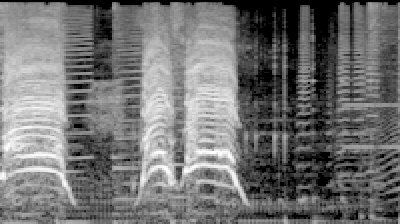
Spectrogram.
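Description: A woman shrieking for joy twice, each a long high cry that rises and then falls, over background music.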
